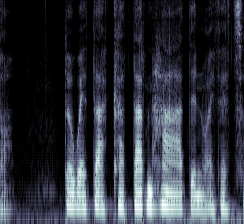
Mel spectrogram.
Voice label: "cadarnhad", Welsh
